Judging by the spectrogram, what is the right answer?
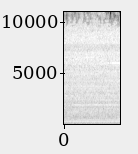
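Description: A factory machining machine runs on a billet part at a Dakota Digital shop, giving a loud, steady whine with a sustained tonal hum and no voices.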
